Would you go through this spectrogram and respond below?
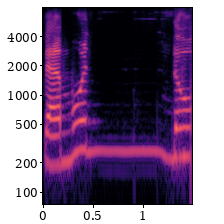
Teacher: The thing about blocking your nose here though is if you've got to block it at the right time, because when you say mun, the first part, you are going to have the gunna, so you can't block it for that part.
